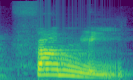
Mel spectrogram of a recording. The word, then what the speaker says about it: family: Family, family. Pay attention, there are only 2 syllables. It's not family, it's family.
